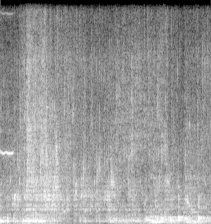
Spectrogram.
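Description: Toilet flushing: water rushing through the bowl, a cartoon sound effect.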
